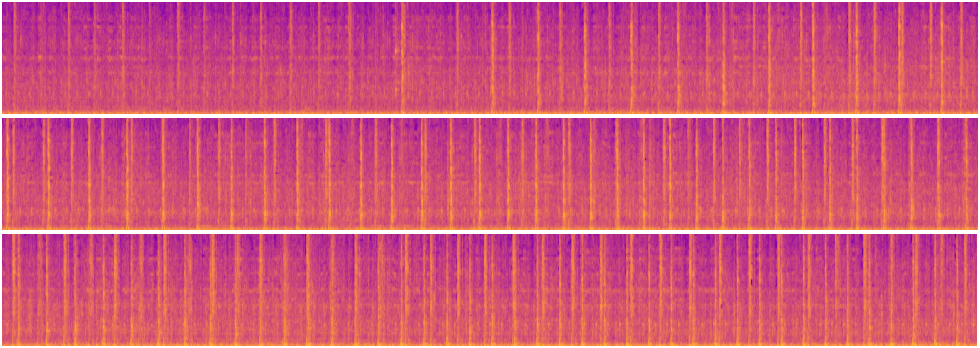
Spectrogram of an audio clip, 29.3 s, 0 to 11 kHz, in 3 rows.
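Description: Single-cylinder Yoshida 1.5 hp farm kerosene engine (石油発動機) from around 1925, running at low speed. It gives a regular train of sharp exhaust beats with mechanical clatter from the valve gear, and the beats grow stronger after about four seconds.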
